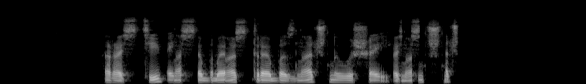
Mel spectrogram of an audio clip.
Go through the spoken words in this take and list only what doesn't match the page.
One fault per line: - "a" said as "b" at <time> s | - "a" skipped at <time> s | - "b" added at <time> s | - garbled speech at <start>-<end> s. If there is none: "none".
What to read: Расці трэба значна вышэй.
- garbled speech at 1.7-2.5 s
- garbled speech at 3.9-4.6 s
